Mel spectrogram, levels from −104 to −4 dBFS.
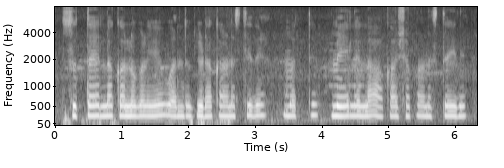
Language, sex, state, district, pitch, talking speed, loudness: Kannada, female, Karnataka, Bidar, 245 Hz, 95 wpm, -17 LUFS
